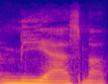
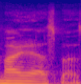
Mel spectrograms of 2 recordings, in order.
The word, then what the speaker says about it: miasma: Well, in the game they call it miasma, but I always pronounce it my asthma.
